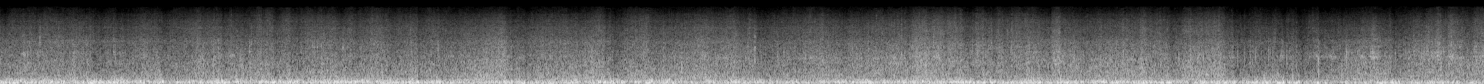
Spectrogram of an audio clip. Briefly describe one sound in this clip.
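Wind rumbles loudly against the microphone.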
